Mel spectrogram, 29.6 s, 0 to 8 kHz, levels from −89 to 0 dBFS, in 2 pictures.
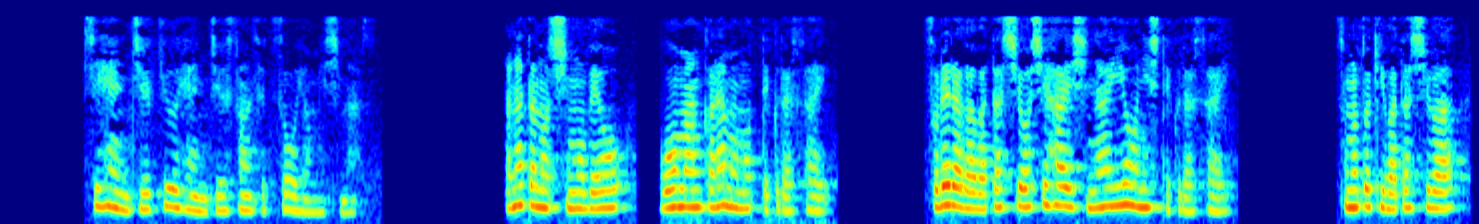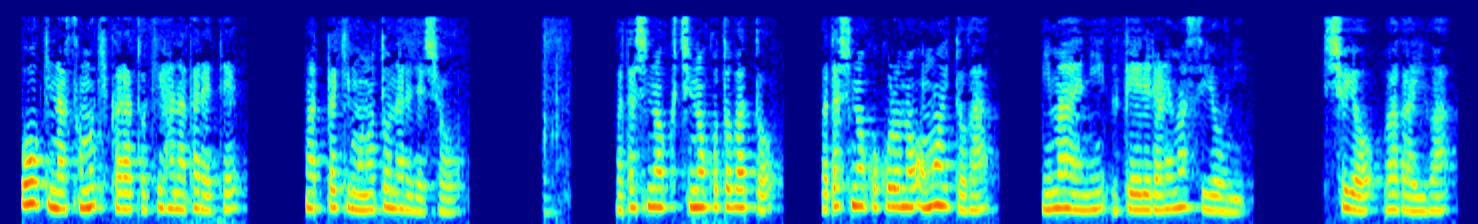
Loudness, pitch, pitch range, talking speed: -26 LUFS, 220 Hz, 200-235 Hz, 240 characters per minute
